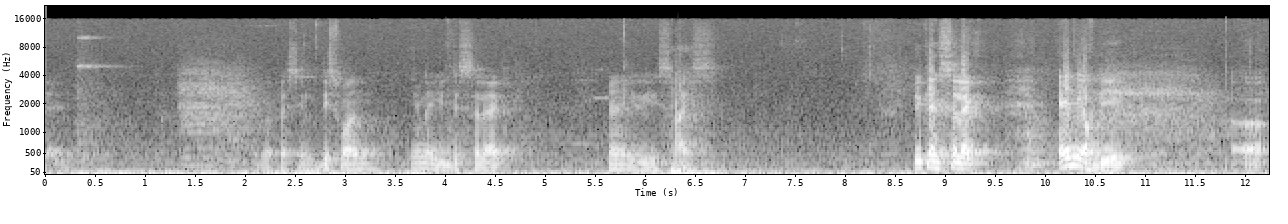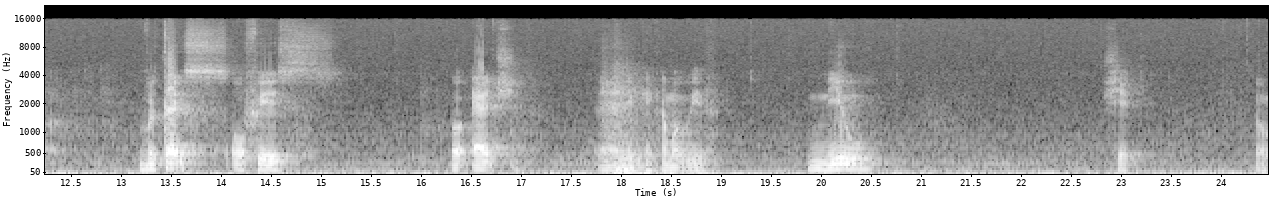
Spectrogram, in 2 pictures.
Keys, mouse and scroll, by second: 1.3-1.7 scroll down 2, 2.6 click, 3.3 middle click, 4.1 click, 5.0 scroll down 1, 5.8 s, 8.3 middle click, 10.4 middle click, 15.8 middle click, 19.7 middle click, 20.8 middle click, 23.5-24.3 scroll down 5, 24.3 Tab.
